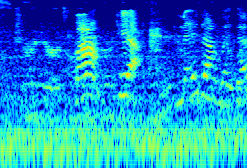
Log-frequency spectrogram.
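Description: A young child's voice: two short, high-pitched vocal sounds about a second in, over a steady low hum.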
